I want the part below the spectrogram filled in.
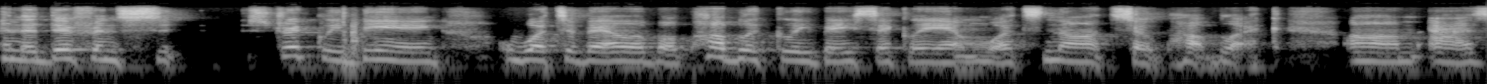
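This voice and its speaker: A woman speaks at a moderate pace, her medium pitch showing ordinary variation. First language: not English. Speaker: investment performance analyst. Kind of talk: webinar presentation. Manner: halting, searching for words.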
